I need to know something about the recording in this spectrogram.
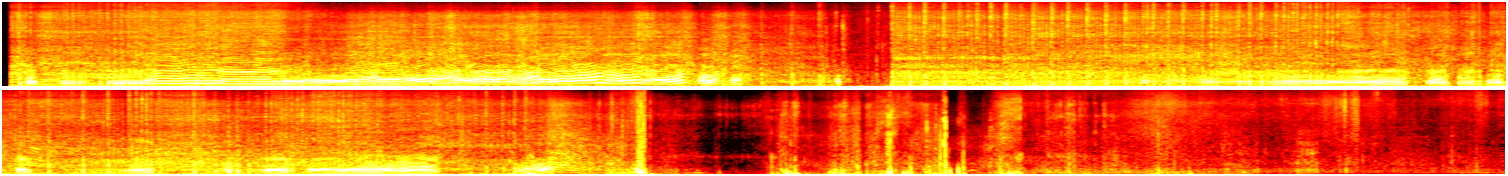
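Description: Two-stroke enduro dirt bike engine revving hard, its pitch rising and falling with the throttle as it climbs a muddy trail. The engine stops abruptly about two-thirds of the way through, followed by scattered knocks and rustling.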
